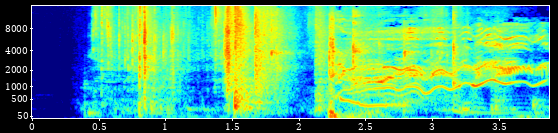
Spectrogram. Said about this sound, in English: Sorry, spilled a bunch of water.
